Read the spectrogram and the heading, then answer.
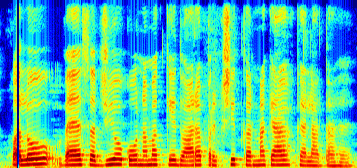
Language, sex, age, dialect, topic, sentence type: Hindi, male, 46-50, Hindustani Malvi Khadi Boli, agriculture, question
